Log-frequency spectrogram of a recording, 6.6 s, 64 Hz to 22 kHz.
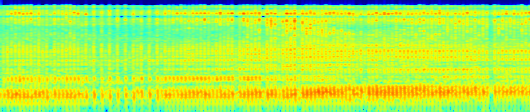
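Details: Villiers 10 petrol engine on old Barford cement mixer, first start: steady even single-cylinder beat at fast idle, no knocks, misses or rattles; starts easily, runs well, though compression not excellent and fuel seems to run through with tap off.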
